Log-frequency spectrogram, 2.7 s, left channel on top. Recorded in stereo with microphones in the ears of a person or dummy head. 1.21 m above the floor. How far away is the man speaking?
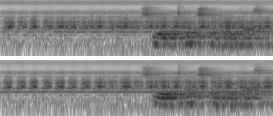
About 3.5 m.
